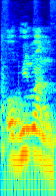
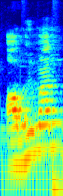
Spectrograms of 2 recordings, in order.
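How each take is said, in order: First: The first vowel is a closed 'o' sound. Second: The first vowel is an open 'aw' sound. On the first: The speaker calls it right. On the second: The speaker calls it wrong.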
